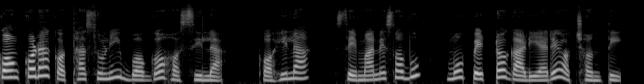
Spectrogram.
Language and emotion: Odia, neutral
